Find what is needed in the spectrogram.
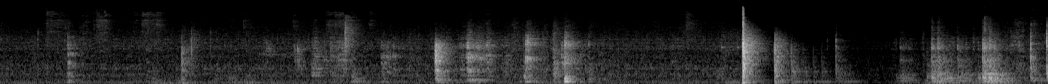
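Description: Kitchen clatter of cookware being handled: scattered knocks and clinks of a glass pot lid, a spoon and a non-stick pot, the loudest a single sharp clink about three-quarters of the way through.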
